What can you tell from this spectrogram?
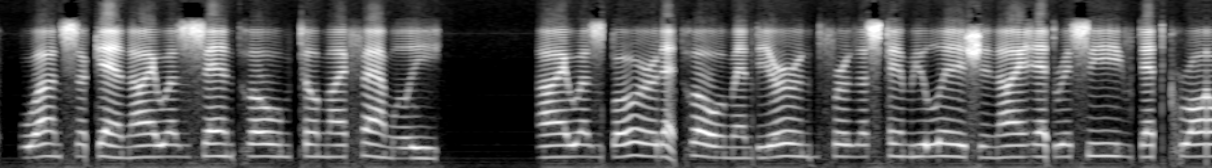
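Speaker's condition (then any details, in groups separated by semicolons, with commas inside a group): Cerebral palsy; cannot move limbs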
